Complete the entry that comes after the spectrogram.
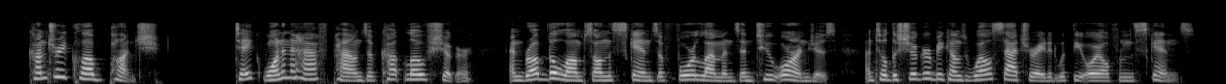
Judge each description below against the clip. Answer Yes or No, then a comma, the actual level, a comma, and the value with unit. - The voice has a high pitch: Yes, high, 205 Hz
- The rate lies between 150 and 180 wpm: Yes, average, 175 wpm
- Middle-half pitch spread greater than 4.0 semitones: Yes, average, 4.8 semitones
